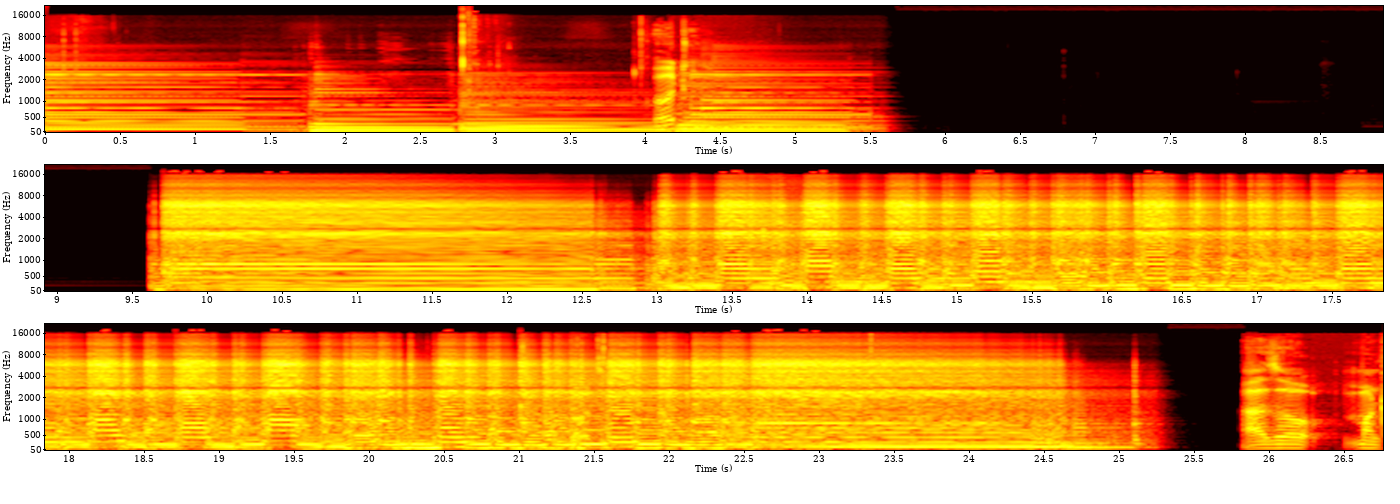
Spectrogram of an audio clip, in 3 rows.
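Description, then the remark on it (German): A few clean electric guitar chords ring out with clear harmonics, then silence, followed by a long stretch of thick, heavily distorted guitar playing with dense buzzy overtones, as a distortion pedal in RAW mode with all four knobs at 12 o'clock is switched on, played through a Fender Twin amp. “Wir fangen im RAW an, nochmal kurz einen Akkord clean und dann das Ding einschalten.”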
